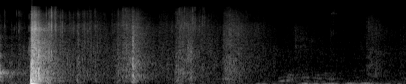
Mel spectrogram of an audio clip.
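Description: Cardboard and plastic piano packing being handled: one sharp, loud knock about a third of a second in, then a few softer knocks and rustles that die away near the end.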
